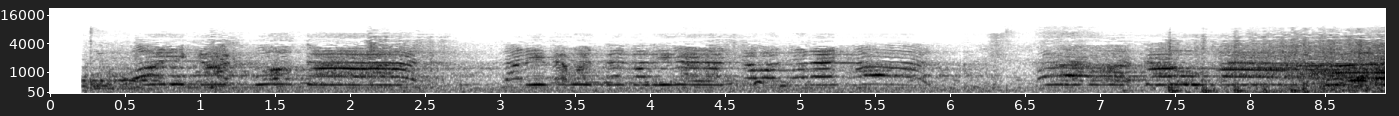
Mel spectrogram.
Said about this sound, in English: And at that moment, the blinds of the rest of the windows in the apartment block shoot up to reveal the silhouettes of more than 100 male students who all start to cheer and to whistle.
